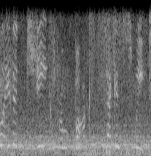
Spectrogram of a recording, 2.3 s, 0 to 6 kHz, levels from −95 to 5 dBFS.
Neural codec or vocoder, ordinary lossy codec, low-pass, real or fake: none; Opus, 64 kbps; 5.4 kHz; real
